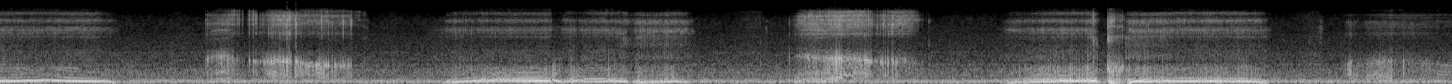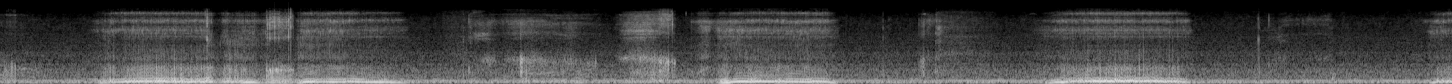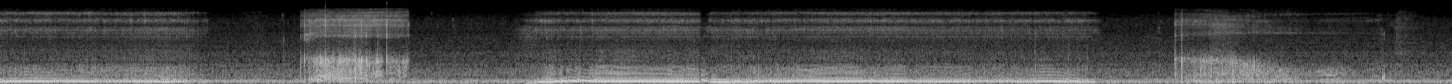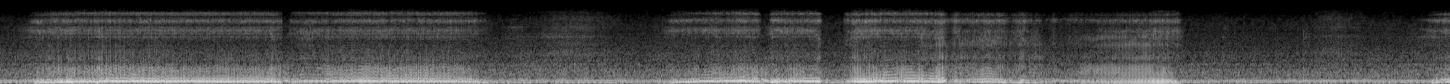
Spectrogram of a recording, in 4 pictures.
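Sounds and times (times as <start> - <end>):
man snoring loudly: 0.0 - 1.2, 2.0 - 3.7, 4.3 - 7.0, 7.9 - 9.3, 10.0 - 12.8, 13.4 - 18.6, 19.2 - 23.0, 23.7 - 24.2, 24.9 - 26.5, 28.8 - 31.2, 32.0 - 33.2, 34.2 - 40.1, 40.8 - 43.2, 43.8 - 49.3, 50.2 - 55.4, 57.8 - 58.0
hissing breath out: 48.6 - 49.7.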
